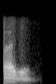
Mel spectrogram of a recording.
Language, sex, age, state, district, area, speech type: Nepali, male, 60+, West Bengal, Darjeeling, rural, conversation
